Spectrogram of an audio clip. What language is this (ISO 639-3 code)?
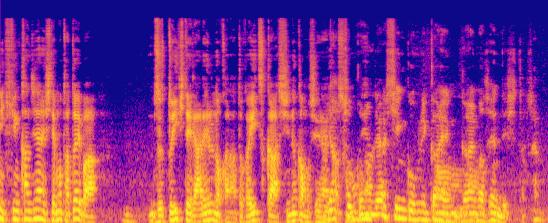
jpn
